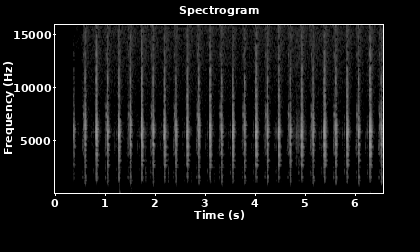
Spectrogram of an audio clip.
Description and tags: Old Clockwork
This is the ticking of my old little alarm clock made in west germany.
Nostalgia, Ticking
